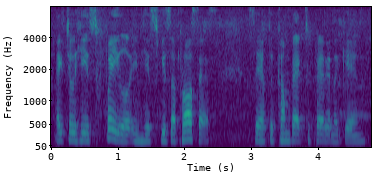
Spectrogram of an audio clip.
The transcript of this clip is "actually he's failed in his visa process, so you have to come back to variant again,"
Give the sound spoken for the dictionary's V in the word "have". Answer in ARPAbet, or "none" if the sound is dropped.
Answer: F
